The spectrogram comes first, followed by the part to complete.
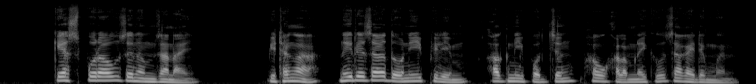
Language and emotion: Bodo, neutral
